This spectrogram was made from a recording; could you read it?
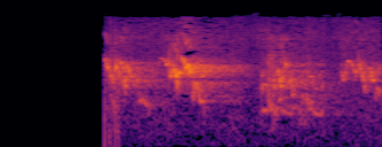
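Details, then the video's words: Parakeets chirping to each other: after half a second of silence, a burst of high, warbling chirps and squeaky notes, with several short bright phrases that rise and fall. "Parakeets Bird Chirping and talking to each other"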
